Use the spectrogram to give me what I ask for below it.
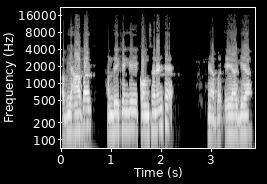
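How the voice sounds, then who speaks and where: A man's voice: medium pitch, moderate pace, a bit bright, dry recording, low-quality recording. A man teaching English grammar, explaining step by step and repeating examples patiently. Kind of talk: classroom grammar lesson.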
